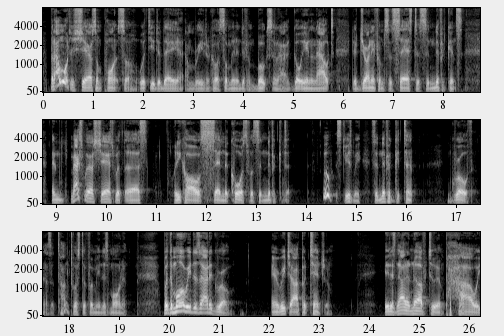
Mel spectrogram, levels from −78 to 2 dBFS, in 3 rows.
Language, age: English, 60-79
